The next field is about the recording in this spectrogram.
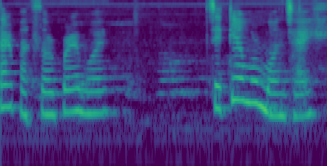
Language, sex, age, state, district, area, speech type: Assamese, female, 18-30, Assam, Tinsukia, rural, spontaneous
